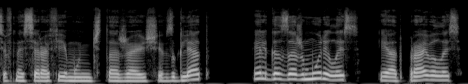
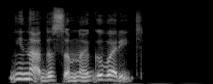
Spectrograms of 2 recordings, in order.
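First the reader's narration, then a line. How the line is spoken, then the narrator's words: Hoarse. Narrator (Russian): хрипло ответила Элли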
